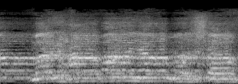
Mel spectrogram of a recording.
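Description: Voices chanting an Urdu devotional naat, a melodic line of held notes that bend in pitch, resuming after a brief breath just after the start.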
